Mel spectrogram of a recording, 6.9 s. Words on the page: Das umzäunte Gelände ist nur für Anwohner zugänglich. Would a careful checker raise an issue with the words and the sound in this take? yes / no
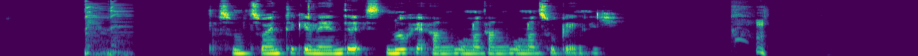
yes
